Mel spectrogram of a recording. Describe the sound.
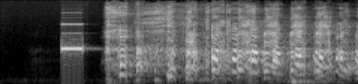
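A single short electronic beep marks a telephone speaking clock time signal. It is brief and clear, and voices follow right after it.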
